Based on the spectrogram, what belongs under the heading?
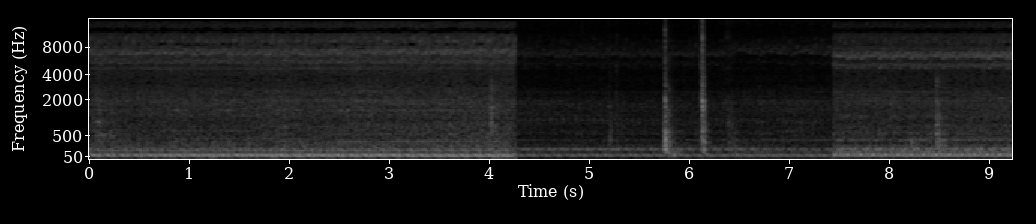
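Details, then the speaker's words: Normal running whine from a parked Ford Raptor idling: low steady rumble with a faint constant high whine, described as a normal Ford trait, heard before removing the skid plate to install a winch mount. "that noise you hear that that whining that's normal that's a four thing it let you nose still running"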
